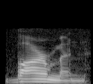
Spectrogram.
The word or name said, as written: barman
